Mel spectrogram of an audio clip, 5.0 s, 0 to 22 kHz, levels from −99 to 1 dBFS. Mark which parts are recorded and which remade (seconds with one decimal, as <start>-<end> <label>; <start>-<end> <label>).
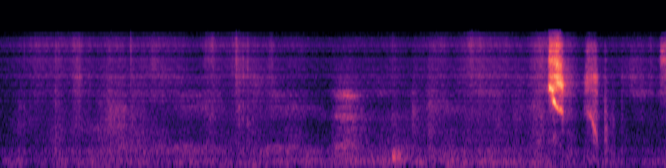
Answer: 0.0-5.0 remade

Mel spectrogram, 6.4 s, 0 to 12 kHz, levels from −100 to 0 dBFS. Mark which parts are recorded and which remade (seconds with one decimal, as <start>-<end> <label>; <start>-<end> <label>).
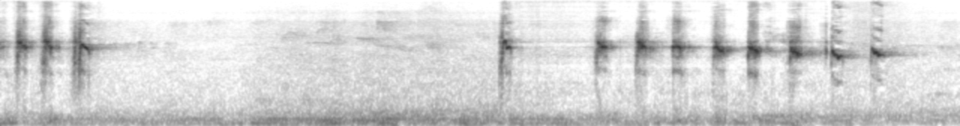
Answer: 0.0-0.5 remade; 0.5-3.4 recorded; 3.4-5.5 remade; 5.5-6.4 recorded

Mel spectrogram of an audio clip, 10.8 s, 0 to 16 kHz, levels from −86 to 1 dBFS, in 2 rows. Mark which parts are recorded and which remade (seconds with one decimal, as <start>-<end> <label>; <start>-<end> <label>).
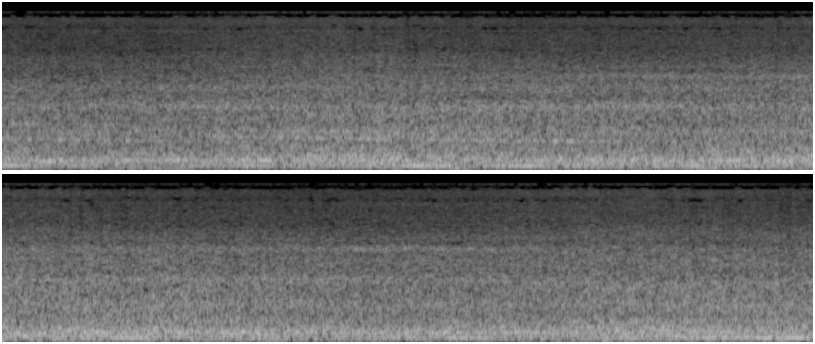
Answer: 0.0-10.8 recorded

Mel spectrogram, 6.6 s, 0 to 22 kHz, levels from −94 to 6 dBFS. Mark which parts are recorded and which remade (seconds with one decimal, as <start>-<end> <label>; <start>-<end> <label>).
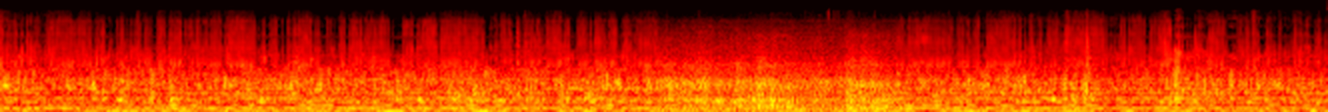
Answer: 0.0-3.3 remade; 3.3-4.5 recorded; 4.5-6.6 remade

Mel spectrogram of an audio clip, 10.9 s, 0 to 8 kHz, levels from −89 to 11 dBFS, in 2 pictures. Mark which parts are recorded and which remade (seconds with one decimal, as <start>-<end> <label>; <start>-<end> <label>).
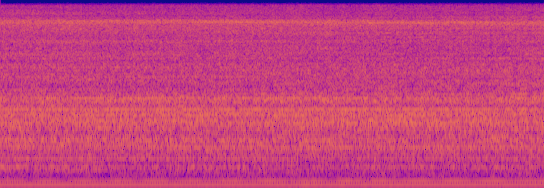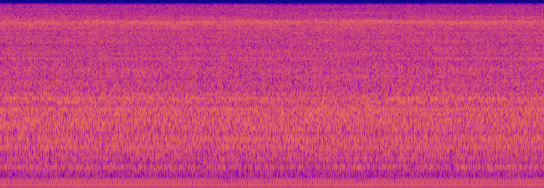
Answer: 0.0-2.9 recorded; 2.9-3.7 remade; 3.7-10.9 recorded

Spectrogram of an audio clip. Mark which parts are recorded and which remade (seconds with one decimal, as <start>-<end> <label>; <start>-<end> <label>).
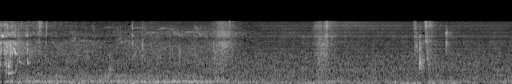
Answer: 0.0-2.6 recorded; 2.6-5.1 remade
